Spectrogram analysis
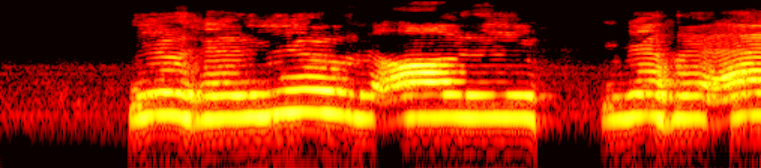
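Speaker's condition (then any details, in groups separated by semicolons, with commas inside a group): Speech impairment after birth surgery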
